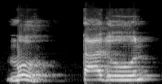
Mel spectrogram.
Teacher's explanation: इस हा का ताल्लुक सीने की तरफ है तो भारी आवाज के साथ इसका साउंड निकलेगा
